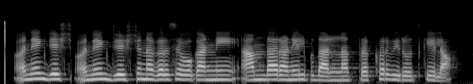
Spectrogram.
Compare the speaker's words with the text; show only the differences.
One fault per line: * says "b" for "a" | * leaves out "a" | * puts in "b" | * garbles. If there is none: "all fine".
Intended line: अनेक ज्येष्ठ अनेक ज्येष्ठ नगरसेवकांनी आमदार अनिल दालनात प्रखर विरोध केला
all fine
